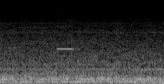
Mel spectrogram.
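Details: Electro Freeze pump motor energised after a bad relay was found: a steady low hum with no run-up in speed, so it fails to start. It ran when push-started with the head switch jumped; the capacitor is still to be checked, and a bad motor is suspected.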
